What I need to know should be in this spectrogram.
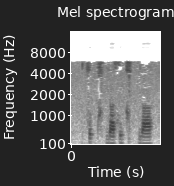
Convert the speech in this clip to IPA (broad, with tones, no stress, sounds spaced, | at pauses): t͡s o˦ p̚ t͡ɕʰ j a˨˩ s i˧ t͡ɕ e˦ k̚ t͡s j a˧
